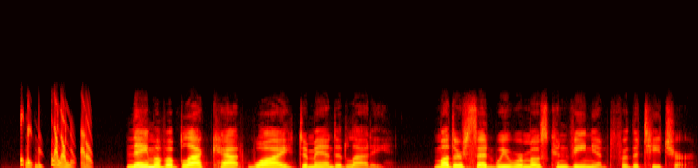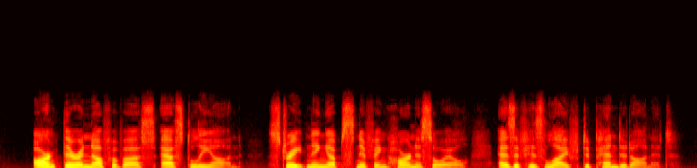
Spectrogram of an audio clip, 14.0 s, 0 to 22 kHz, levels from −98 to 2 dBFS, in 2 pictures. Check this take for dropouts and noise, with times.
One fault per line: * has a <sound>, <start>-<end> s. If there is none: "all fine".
* has a chirp, 0.2-0.9 s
